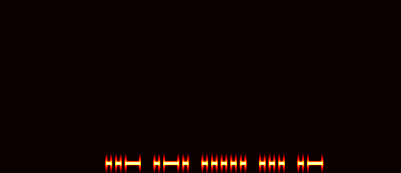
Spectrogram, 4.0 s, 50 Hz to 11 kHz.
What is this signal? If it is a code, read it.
Morse code, heard as a keyed tone, about 25 wpm, 700 Hz. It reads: UR5SA
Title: DXCC-100 Call Signs - 5 Characters - 25wpm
